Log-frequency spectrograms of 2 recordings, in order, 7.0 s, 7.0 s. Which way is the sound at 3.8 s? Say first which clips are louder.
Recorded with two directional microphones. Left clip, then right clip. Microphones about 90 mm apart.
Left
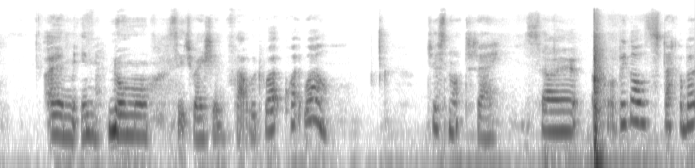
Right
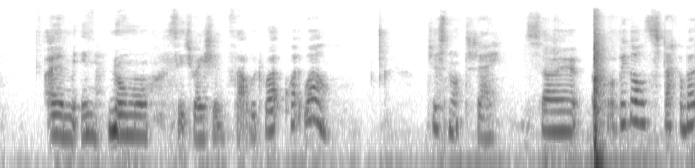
Left 4 dB; 30° left (ahead or behind).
